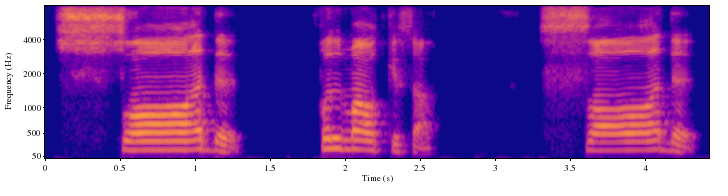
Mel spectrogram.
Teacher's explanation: पुर पढ़ने का तरीका मैंने बोला था, जुबान जो है ना पीछे, जुबान की जड़ जो है वो तालू की तरफ बुलंद होती है।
